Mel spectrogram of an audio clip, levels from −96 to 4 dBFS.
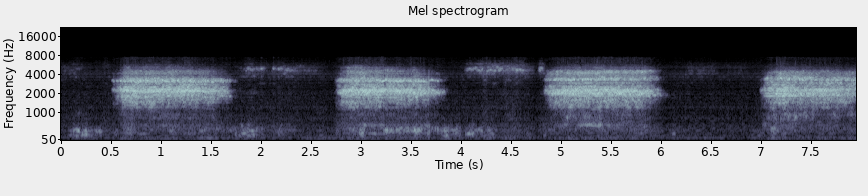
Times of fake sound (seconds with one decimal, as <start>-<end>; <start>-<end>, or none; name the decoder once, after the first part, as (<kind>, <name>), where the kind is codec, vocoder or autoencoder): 0.0-8.0 (vocoder, HiFi-GAN)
